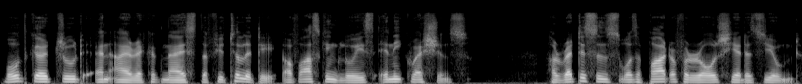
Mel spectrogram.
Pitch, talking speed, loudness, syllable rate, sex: 110 Hz, 170 wpm, -19 LUFS, 5.7 syllables/s, male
